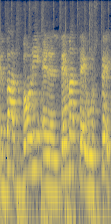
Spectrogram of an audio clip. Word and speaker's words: Te Gusté: Bunny en el tema Te Gusté, con acento en la E, aunque en el título no lo lleva.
